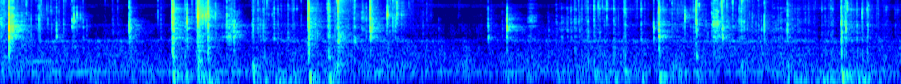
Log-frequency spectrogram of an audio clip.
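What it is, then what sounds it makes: Dry soap bar being scraped. A small knife with a yellow-tan blade shaves and scrapes the surface of a hand-sized, dry green soap bar held in one hand, knocking crumbly flakes loose. The sound is a quiet, irregular series of short, dry, crunchy scrapes and crackles, mostly bright and high, with almost no low end and no ring after each stroke.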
